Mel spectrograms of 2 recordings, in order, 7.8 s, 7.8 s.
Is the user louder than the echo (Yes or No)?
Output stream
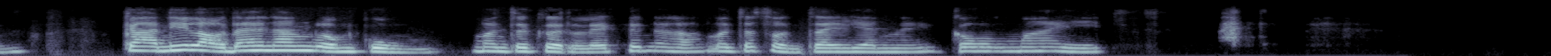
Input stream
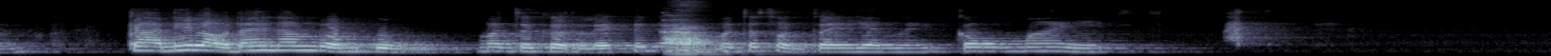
Yes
